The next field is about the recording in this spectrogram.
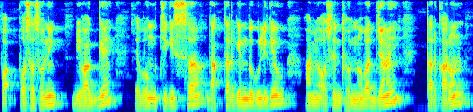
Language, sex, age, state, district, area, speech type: Bengali, male, 18-30, West Bengal, Nadia, rural, spontaneous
